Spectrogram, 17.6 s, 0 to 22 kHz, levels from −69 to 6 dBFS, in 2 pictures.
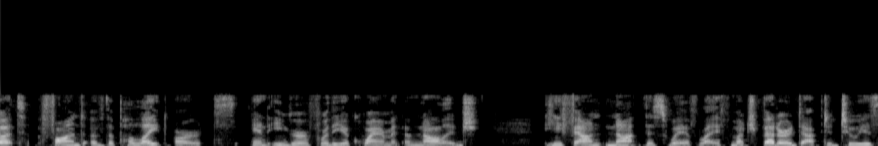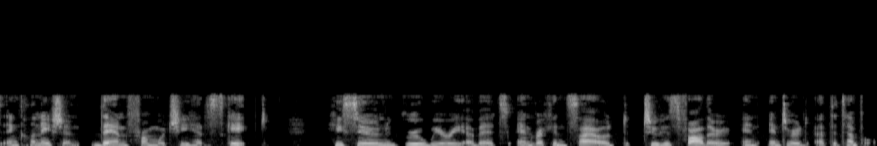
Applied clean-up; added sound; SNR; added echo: neural mask model Resemble Enhance denoiser.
